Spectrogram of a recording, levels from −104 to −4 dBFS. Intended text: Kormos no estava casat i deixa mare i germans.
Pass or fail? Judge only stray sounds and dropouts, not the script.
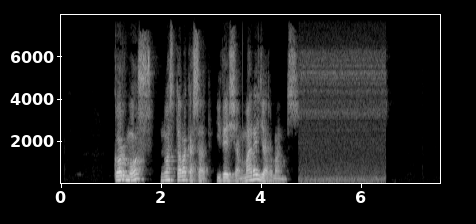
pass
